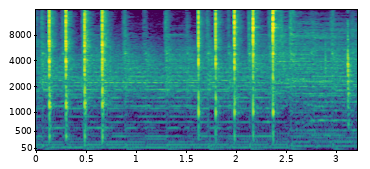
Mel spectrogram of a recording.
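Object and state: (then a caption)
Laptop glass panel that sounds like plastic. Taps on the glass panel of an HP Envy laptop, first with a fingertip and then with a fingernail, give ten short, dry clicks: a group of four, a group of five, and one faint last tap. Each click carries a brief pitched ping near 1.2 kHz, dropping to about 1 kHz in the second group, and dies almost instantly over a steady low hum. The glass gives a thin, plasticky knock that sounds like plastic.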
